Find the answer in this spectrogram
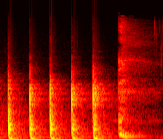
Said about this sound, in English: Knock, bitch.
